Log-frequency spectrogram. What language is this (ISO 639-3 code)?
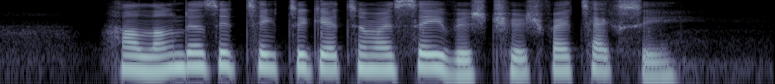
eng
